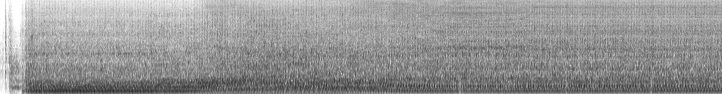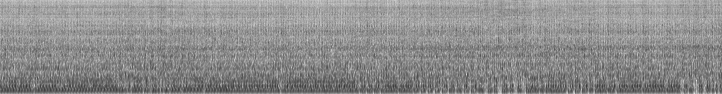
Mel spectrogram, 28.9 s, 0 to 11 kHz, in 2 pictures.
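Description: Ford Cortina Mk3's carburetted engine catching at once and running. It idles fast for several seconds, then settles lower. The idle shifts slightly as the distributor is turned by hand to advance the ignition timing.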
